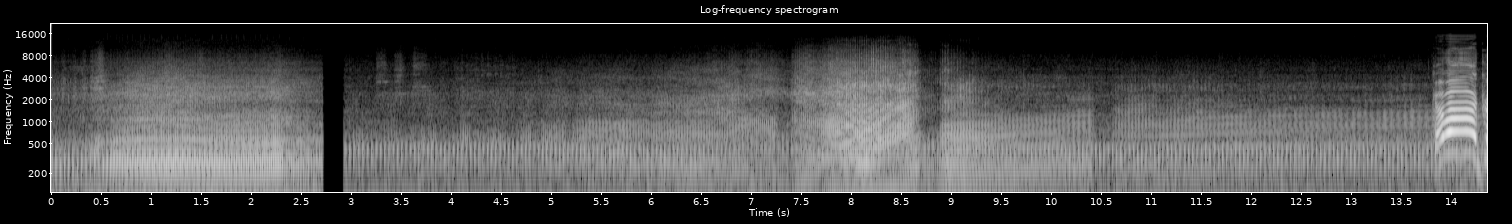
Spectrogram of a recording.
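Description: Several quad ATV engines idle and rumble together at a group ride send-off in Beef Basin near Moab, a steady close drone that swells briefly as one revs, with a brief cut partway and a sharper rev at the end.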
